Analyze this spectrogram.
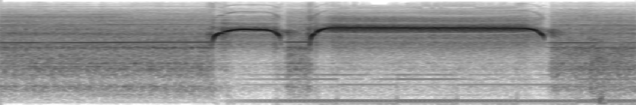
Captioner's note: whistle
